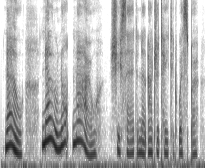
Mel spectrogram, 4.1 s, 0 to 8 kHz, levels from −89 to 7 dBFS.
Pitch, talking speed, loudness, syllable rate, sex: 235 Hz, 145 wpm, -17 LUFS, 4.3 syllables/s, female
